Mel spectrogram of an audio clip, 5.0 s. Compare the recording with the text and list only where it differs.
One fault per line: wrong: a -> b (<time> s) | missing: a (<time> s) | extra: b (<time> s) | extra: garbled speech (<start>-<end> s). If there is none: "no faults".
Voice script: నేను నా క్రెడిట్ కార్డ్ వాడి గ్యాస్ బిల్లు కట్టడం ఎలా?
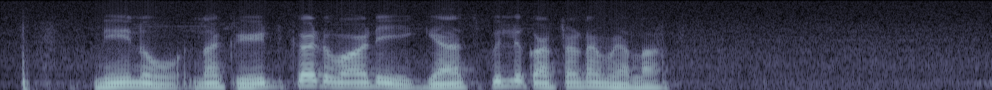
no faults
